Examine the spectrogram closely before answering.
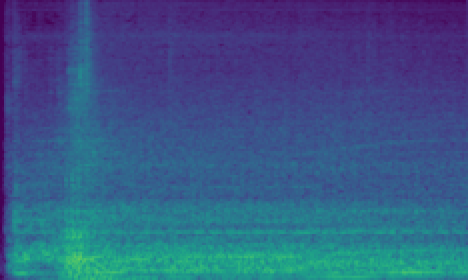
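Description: A band's tour bus engine turns over and catches, then settles into a steady low rumbling drone as the bus is driven home; no one speaks.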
